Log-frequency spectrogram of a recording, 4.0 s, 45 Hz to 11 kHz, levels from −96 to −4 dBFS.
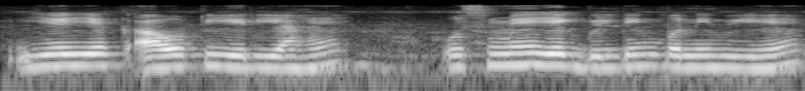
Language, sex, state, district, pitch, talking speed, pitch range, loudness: Hindi, female, Maharashtra, Gondia, 195 Hz, 195 wpm, 190-215 Hz, -18 LUFS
